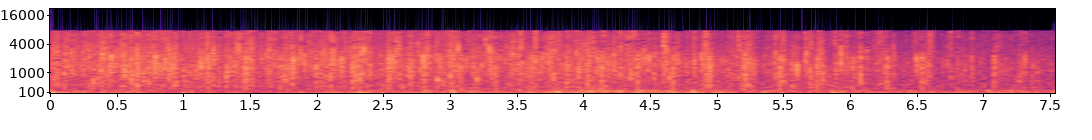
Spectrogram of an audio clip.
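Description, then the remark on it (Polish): Sustained applause from a large crowd thanking God for the fine sunny weather, a dense, steady patter of many hands clapping at once, holding evenly for several seconds with no voices over it. “Kochani przyjaciele, wczoraj jeszcze w Giżycku padał grad, padał deszcz, a dzisiaj od Pana Boga utrzymaliśmy radosny uśmiech słońca, dlatego oklaskami gorąco podziękujmy Panu Bogu za to, że dzisiaj przygotował nam tak wspaniałą pogodę.”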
